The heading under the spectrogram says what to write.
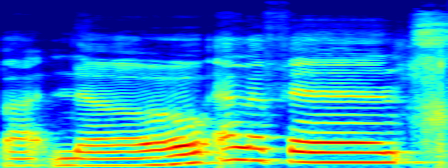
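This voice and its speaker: The speaker is a woman using a put-on character voice. Her pitch is medium. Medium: read story.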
